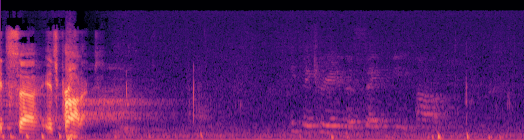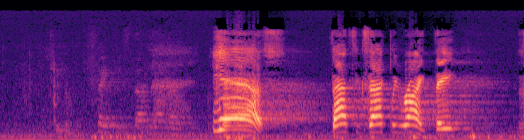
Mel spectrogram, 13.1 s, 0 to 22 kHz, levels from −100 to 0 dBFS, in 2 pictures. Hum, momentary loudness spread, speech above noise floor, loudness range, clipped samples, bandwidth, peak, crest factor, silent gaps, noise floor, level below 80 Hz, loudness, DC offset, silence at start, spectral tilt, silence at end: none; 27 LU; 36 dB; 7 LU; under 0.1%; 16 kHz; 0 dBFS; 22 dB; none; -52 dBFS; -48 dBFS; -16 LUFS; 0.3%; 0 s; -3 dB/octave; 0 s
